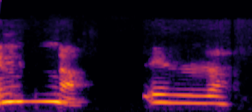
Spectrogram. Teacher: So we're pausing, but also we remember the nasal sound that we produce with the noon mushaddad.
